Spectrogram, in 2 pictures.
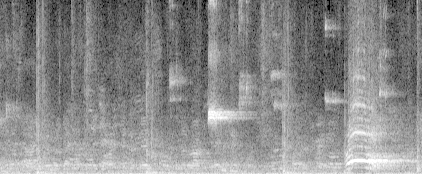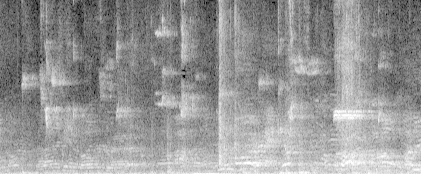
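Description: Live basketball play in a gymnasium: a ball dribbling on the hardwood and sneakers squeaking briefly, with players' and spectators' voices and a loud shout about five seconds in.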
